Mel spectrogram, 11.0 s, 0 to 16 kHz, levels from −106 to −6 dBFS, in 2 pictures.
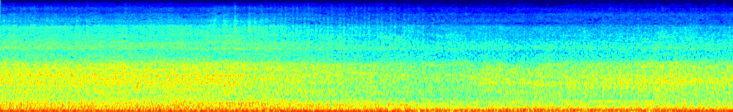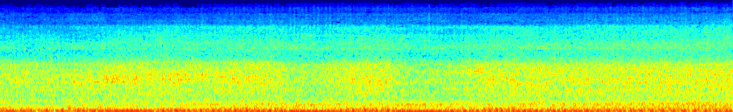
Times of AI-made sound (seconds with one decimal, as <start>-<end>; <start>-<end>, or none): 0.6-2.0; 3.3-4.2; 5.7-7.2; 8.6-9.6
